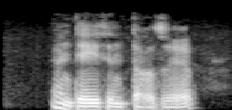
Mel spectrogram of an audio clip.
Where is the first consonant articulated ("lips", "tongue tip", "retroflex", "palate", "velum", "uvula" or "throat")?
tongue tip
